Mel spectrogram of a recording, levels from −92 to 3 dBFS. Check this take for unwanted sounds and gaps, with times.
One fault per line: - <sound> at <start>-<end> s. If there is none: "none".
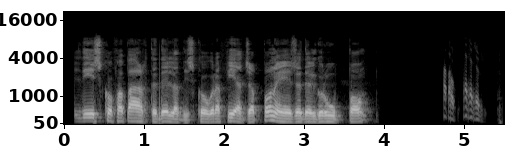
- chirp at 4.7-5.3 s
